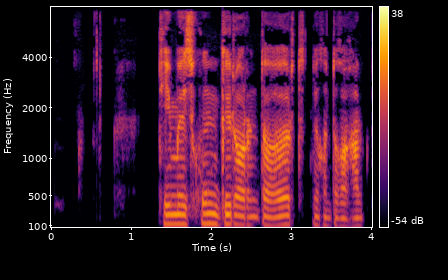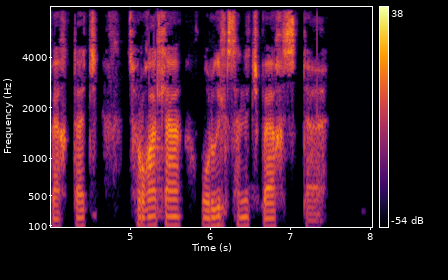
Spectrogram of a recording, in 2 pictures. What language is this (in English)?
Mongolian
